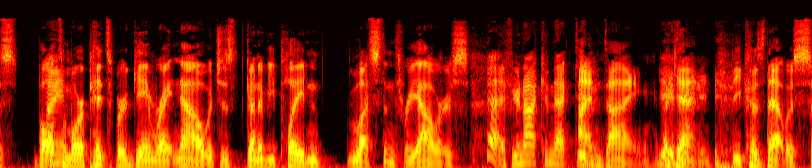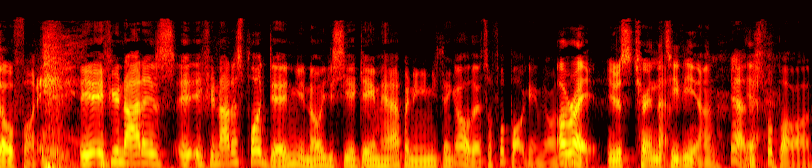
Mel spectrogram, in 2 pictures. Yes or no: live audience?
no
